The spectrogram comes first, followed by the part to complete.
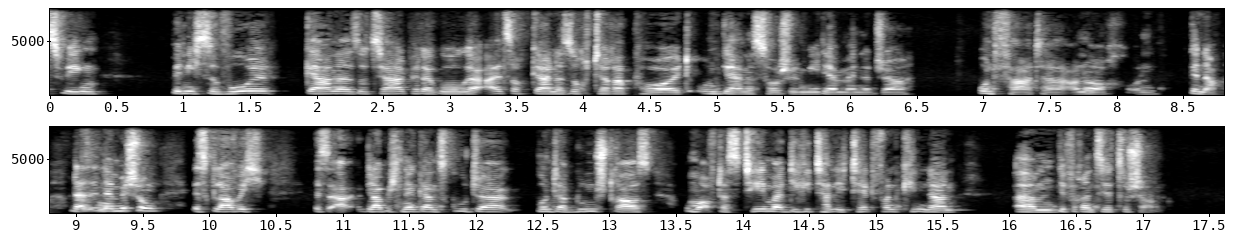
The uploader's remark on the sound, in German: Interviewmitschnitt vom Online Kongress "Zukunft Schule".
